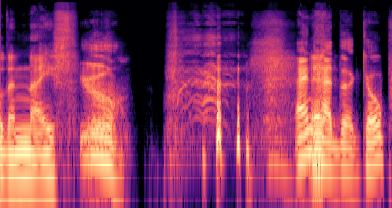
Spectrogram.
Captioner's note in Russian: рычит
